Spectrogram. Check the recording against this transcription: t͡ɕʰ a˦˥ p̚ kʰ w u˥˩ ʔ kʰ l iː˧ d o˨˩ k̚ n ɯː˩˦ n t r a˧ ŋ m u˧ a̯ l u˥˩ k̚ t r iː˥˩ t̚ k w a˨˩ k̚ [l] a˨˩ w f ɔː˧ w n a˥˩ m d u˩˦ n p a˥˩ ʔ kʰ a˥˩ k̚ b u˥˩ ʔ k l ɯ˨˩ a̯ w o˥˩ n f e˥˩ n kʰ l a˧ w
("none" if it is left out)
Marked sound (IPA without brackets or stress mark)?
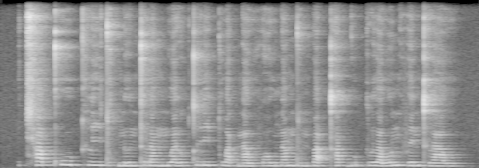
n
